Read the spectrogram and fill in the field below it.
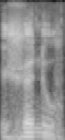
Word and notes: genoux: France (Île-de-France); /ʒə.nu/

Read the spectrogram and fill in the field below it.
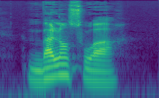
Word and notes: swing: American English

